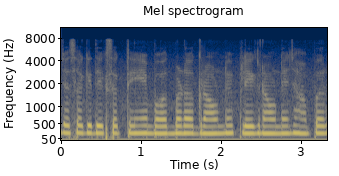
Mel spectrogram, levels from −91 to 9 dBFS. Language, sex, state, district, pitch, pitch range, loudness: Hindi, female, Uttar Pradesh, Varanasi, 215 Hz, 210-220 Hz, -14 LUFS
